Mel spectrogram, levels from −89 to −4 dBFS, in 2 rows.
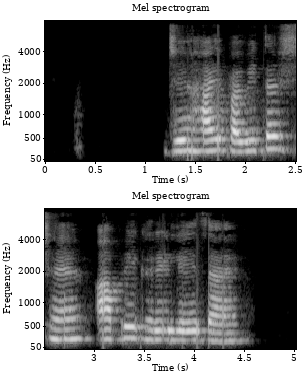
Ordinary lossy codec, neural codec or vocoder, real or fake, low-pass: AAC, 48 kbps; vocoder, 44.1 kHz, 128 mel bands every 256 samples, BigVGAN v2; fake; 7.2 kHz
